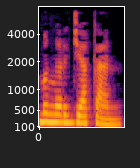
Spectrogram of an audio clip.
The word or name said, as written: mengerjakan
